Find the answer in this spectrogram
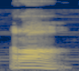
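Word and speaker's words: ر: Raw has full sound. Do not pronounce raw with thin sound. While pronouncing raised tongue toward the pallet. You can pronounce raw with full sound.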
